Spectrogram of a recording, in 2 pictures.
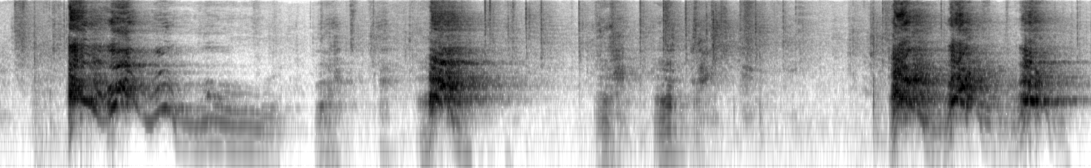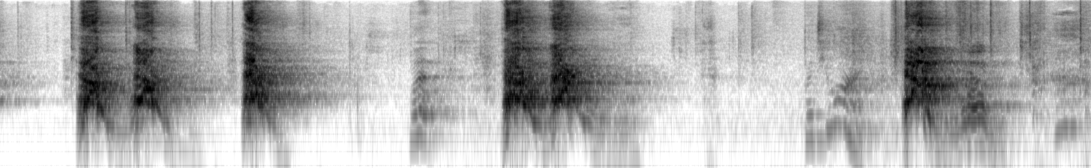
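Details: Miniature red poodle Teddy Bungoo keeps barking to let his family know he wants a treat; a long run of loud, harsh barks, about one every second or two, some in pairs, with brief quiet gaps between them.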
